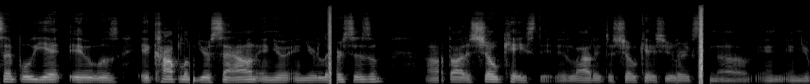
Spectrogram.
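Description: Right after "yet it was it", from 1.87 to 1.95 s, there's a short glitch from damaged data in the compressed stream. A stretch of the file is corrupted, so the decoder chokes on those frames, loses sync and hunts for the next valid header before picking up again at "your sound and your". Then at 3.26 to 3.37 s comes the first wireless microphone squelch dropout: the analogue FM link fades, hiss swells briefly, and the receiver's squelch mutes the output for about 65 ms before the voice returns.

Two more corrupted-stream blips follow. One runs from 4.39 to 4.43 s, just before "thought it showcased it", and the other from 6.74 to 6.78 s. Both are the same decoder stumble over bad frames, shorter than the first. Finally, after "it to showcase your", a second squelch dropout runs from 6.97 to 7.10 s, with the rush of hiss and then a hole of about 81 ms as the signal drops under the squelch threshold.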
